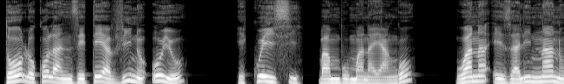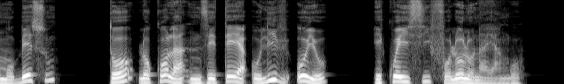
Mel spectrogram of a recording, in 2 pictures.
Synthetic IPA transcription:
to˦lo˨ko˦la˨nze˨te˦ja˨vi˦no˨o˦jo˦ | e˨kwe˦ji˦si˦ | ba˨mbu˨ma˨na˨ja˨ŋɡo˦ | wa˦na˦ʔe˨za˨li˦na˦no˨mo˨be˦su˦ | to˦lo˨ko˦la˨nze˨te˦ja˨ʔo˨li˦vo˦jo˦ | e˨kwe˦ji˦si˦fo˨lo˦lo˨na˨ja̰˨ŋɡo˦

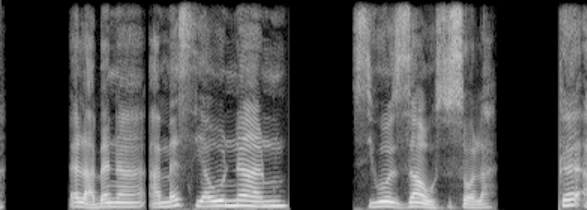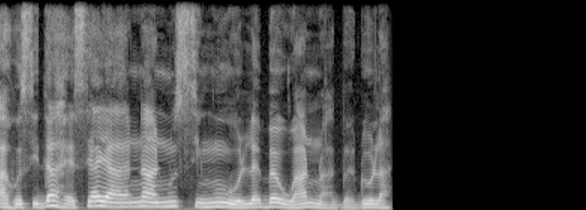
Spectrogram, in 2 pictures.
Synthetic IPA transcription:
ɛ˦la˨bɛ˦nã˦a̰˨me˨si˨a˨wo˦nã˦nũ˦ | si˨wo˦zã˦wo˨su˨sɔ˨la˦ | kɛ˦a˨ɦo˨si˨d̪ã˦ɦe˨si˦a˨ja˨nã˦nũ˦si˨ŋũ˦wo˨lɛ˨bɛ˦wo˨a˨˦nɔ̃˨a˨ɡ͡bɛ˨ɖo˦la˦

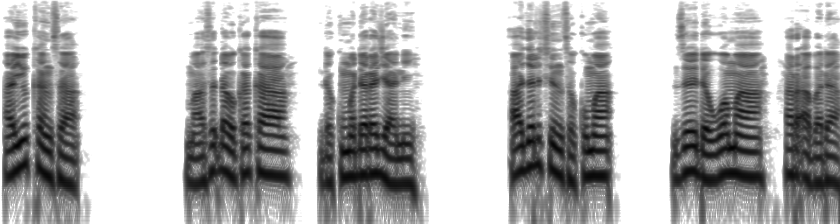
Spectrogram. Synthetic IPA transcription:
ʔa˦jːʊ˦kɐ˨nsa˨ʔ | maː˨s̬uː˦ɗa˨wkɐ˦kaː˨ | da˨kʷʊ˦ma˦dɐ˦ɾɐ˦d͡ʒaː˨neː˦ | ʔaː˦dɐ˦lt͡ʃɪ˨nsa˨kʷʊ˦ma˦ | za˦˨jdɐ˨wːɐ˦maː˨ha˦rʔa˨bɐ˨daː˦

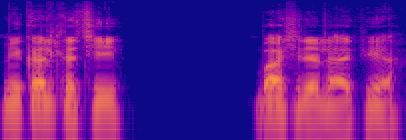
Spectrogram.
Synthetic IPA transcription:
mi˨kɐ˦˨lta˦t͡ʃeː˦˨ | baː˦ʃi˦da˨laː˦ɸɪ˦jaː˨

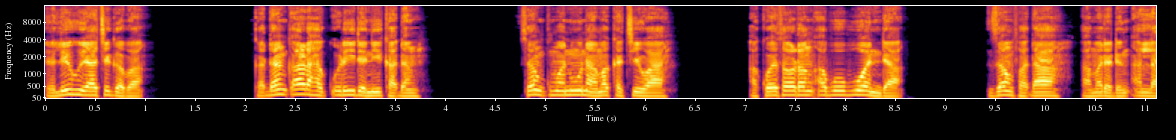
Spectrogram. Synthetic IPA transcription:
ʔɐ˨liː˦hu˨jaː˦t͡ʃiː˦ɡɐ˨ba˦ʔ | ka˨ɗɐ˦ŋkʼaː˦ɽa˨ɦa˨kʷʼʊ˦ɽiː˦da˨niː˦ka˨ɗɐ˦ŋ | z̥ɐ˦˨ŋk̬ʷʊ˦ma˦nuː˦na˨mɐ˦ka˨t͡ʃeː˦˨waː˨ | ʔa˨kʷa˦js̬ɐ˦wɽɔ˦ŋʔa˦buː˦bʊ˦wɐ˨nda˨ | zɐ˦˨mɸɐ˦ɗa˦ʔa˨mɐ˦dɐ˨dɪ˦ŋʔa˦lːa˨

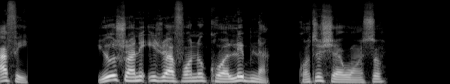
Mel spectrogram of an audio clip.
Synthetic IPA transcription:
a˦fe˨ | jo˨˦su˨a˨nɪ̃˦ʔi˦sɾa˦˨fʊ˦ɔ˦nʊ̃˦kʰɔː˨le˦bnã̰˨ | kʰɔ˨tʰʊ˦ɕɛ˨wɔ̃˨n̩˨sʊ˦

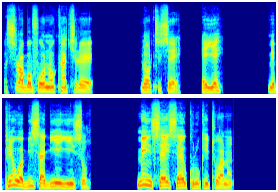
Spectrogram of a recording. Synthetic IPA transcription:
ɔ˨sʊ˦ɾa˨bɔ˦fʊ˦ɔ˦nʊ̃˦kʰã˦t͡ɕʰɪ˨ɾɛ˨ | lɔ˦˨tʰɪ˨sɛ˦ | ɛ˨jɛ˦ | mɪ̃˨pʰɪ̃˦wɔ˨æ˨bi˦sa˨dɪ˦ɛ˦jĩ˦n̩˦sʊ˦ | mɪ̃˦n̩˨sɛ˦ɪ˦sɛ˦kʰu˨ɾo˨kʰi˦tʰʊ˦a˦nʊ̃˦

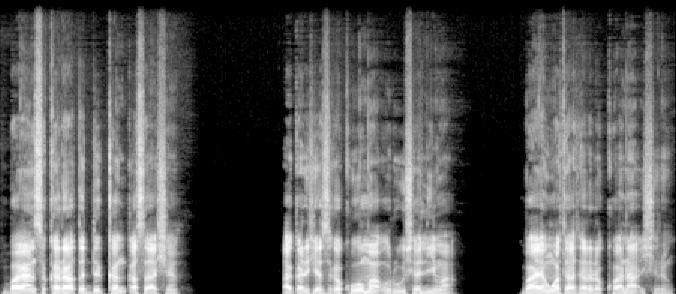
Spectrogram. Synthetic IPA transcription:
baː˦jɐ˦nsʊ˦ka˨ɾaː˦sʼa˨dʊ˦kːɐ˨ŋkʼɐ˦saː˨ʃɛ˦ŋ | ʔa˨kʼɐ˨ɽʃ̬eː˦s̬ʊ˦ka˨kʷoː˦maː˨ʔʊ˨ɽʊ˦ʃɐ˨liː˦ma̰ː˨ | baː˦jɐ˦ŋwɐ˦taː˨tɐ˦ɾa˨da˨kʷaː˦naː˦ʔa̰˨ʃɪ˨ɾɪ̰˦ŋ

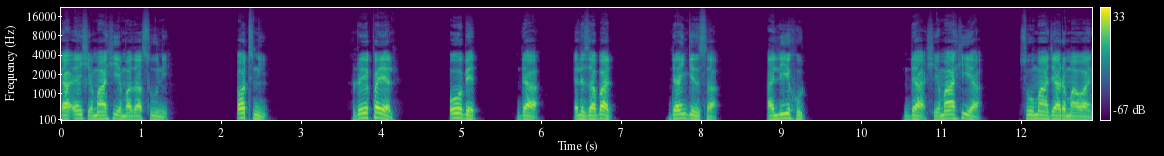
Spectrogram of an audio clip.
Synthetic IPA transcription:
jaː˦jɐ˦nʃe˨maː˦ɦɪ˦ja˨mɐ˦zaː˦suː˦neː˨ | ʔɔ˦tni˨ | ɽe˦ɸa˦jɛ˨l | ʔoː˦bɛ˨d̚ | da˨ | ʔɛ˨lza˨ba˦˨d̚ | dɐ˦ŋɡʲɪ˨nsa˨ | ʔa˨liː˦ɦʊ˨d̚ | da˨ʃe˨maː˦ɦɪ˦ja˨ | suː˦maː˦d͡ʒaː˦ɽɪ˦maː˦waː˦ne˨

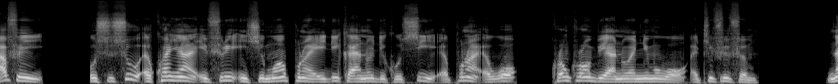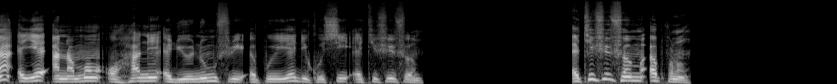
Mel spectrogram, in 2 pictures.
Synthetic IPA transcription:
a˦fe˨ɾi˨ | ɔ˨su˨su˦ɛ˨kʷʰa˦ɲ˦a˨ɛ˨fi˦ɾi˦ɲ̩˨ɕe˨mũ˦a˦pʰʊ˨nʊ˨a˨e˨di˦kʰaː˨˦nʊ̃˦dɪ˨kʰo˨si˦ɛ̰˨pʰʊ˦n˦ã˨ʔɛ˨wɔ˦ | kʰɾɔ̃˦ŋkʰɾɔ̃˦bɪ˨a˨nʊ̃˦æ˦nĩ˦mwɔ˨ʔæ̰˨tʰi˦fi˦fæ̃˨m | nã˦ʔɛ˨jɛ˦ʔa˨nã˨mɔ̃˦ʔɔ˨ha˦nɪ̃˦ʔæ˨dɥo˨nũ˦mfi˨ɾi˨ʔæ˨pʰu˨i˨jɛ˦dɪ˨kʰo˨si˦ʔæ˨tʰi˦fi˦fæ̃˨m | æ˨tʰi˦fi˦fæ̃˦mɛ˦pʰʊ˨nʊ̃˨

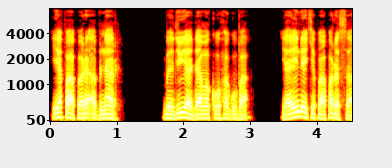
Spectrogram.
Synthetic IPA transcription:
ja˦ɸaː˨ɸɐ˦ɾi˦ʔa̰˨bna˦˨r | ba˨d͡ʒʊː˦jaː˨daː˦maː˦kʷoː˦ɦa˦ɡʷu˦ba˦ʔ | jaː˨jɪ˦nda˨jkʲeː˨ɸaː˨ɸɐ˦ɾɐ˨sa˦˨ʔ

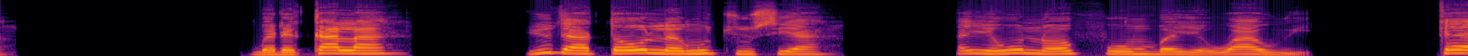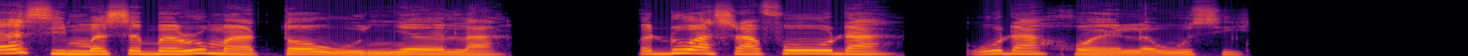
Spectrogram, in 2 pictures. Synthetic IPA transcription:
ɡ͡bɛ˨ɖɛ˨ka˦la˦ | ju˦d̪a˨t̪ɔ˦wo˦lɛ˨ŋũ˦t͡ʃu˨si˦a˨ | e˦jɛ˦wo˦nɔ̃˨ɛ˦ɸo˦m˦bɛ˦jɛ˨wo˦a˦wḭ˨ | kɛ˦e˦si˨mɛ̃˨sɛ˦bɛ˦ɾo˦mã˨t̪ɔ˦wo̰˨ɲɛ̃˦la˦ | bɛ˦ɖo˦a˨sɾa˨fo˦wo˦ɖa˦ | wo˦ɖa˦xɔ˨ɛ˨lɛ˨wo˦si˦

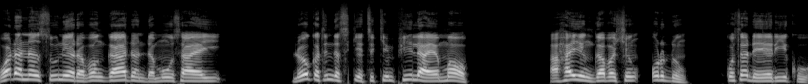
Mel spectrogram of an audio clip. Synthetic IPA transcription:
wɐ˦ɗɐ˨nːɐ˦˨nsuː˦neː˨ɾɐ˨bɔ˦ŋɡaː˦dɔ˨nda˨muː˦saː˦ja˦ji˦ʔ | loː˦kɐ˨t͡ʃɪ˦nda˨sʊ̥˦kʲeː˨t͡ʃɪ˦kʲɪ˦mɸiː˦laː˨jɛ˦mːɐ˦ɔ˨p̚ | ʔa˨ɦa˦jːɪ˨ŋɡɐ˦bɐ˦ʃɪ˦ŋʔʊ˦ɽdʊ̰˨ŋ | kʷʊ˦sa˦da˨jɐ˦ɽiː˦kʷoː˨

